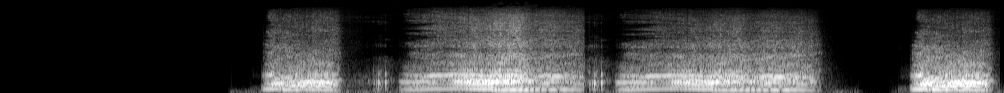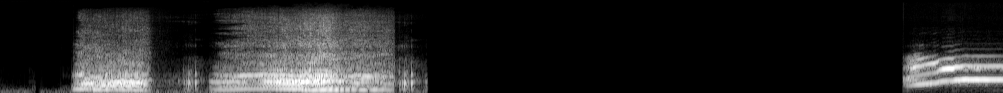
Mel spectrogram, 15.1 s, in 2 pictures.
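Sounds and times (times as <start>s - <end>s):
bear growling: 2.0s - 6.2s, 6.8s - 7.5s, 8.1s - 10.8s.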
